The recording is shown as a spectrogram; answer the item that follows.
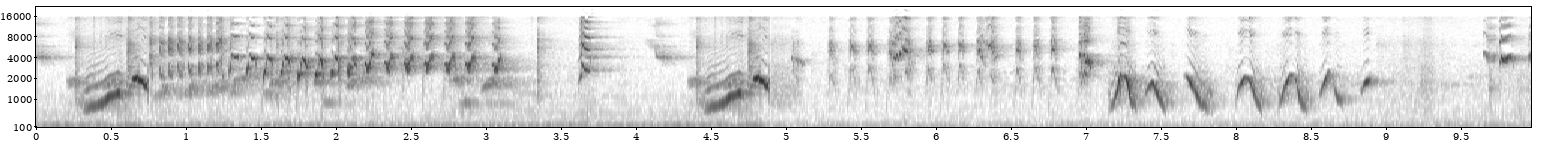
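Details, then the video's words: White-rumped shama singing in a morning lure recording: a long fast rattling trill of buzzy notes, a sharp upswept whistle, then a run of quick descending whistled notes, with a faint low hum. "pANCINGAN masteran pagi agar MURAI BATU gacor!!!"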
